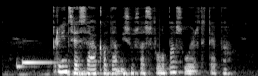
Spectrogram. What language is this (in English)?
Georgian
